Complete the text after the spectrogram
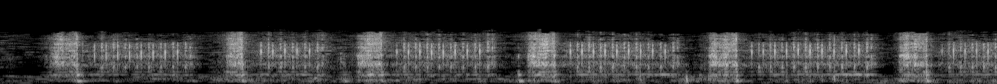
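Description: A woman picks up a rotary telephone by her bedside at about 8 a.m. and dials it: six or so mechanical cycles, each a short scraping wind followed by a rapid, buzzy ratcheting return, fairly loud, with no voices.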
